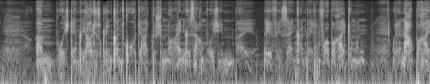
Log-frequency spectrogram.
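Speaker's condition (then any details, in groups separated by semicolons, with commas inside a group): Voice disorder after laryngeal cancer, radiation scarring of vocal folds; laryngeal cancer treated with radiation and chemotherapy, vocal cord scarring from radiation, swallowing disorder; ongoing vocal cord impairment, swallowing problems, eating with workarounds, mostly fed via feeding tube; voice somewhat quieter, audibly affected, recording volume turned up high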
